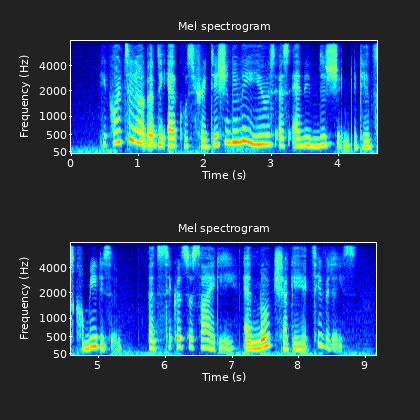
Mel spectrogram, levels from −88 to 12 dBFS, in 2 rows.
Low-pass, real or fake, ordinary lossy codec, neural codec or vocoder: 7.2 kHz; fake; none; codec, 16 kHz, 0.5 kbps, X-Codec, HuBERT features, trained on balanced general audio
